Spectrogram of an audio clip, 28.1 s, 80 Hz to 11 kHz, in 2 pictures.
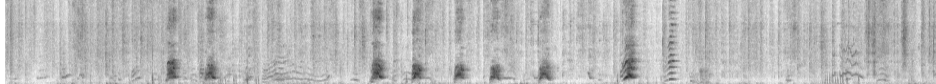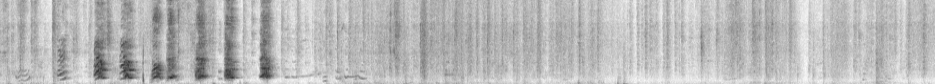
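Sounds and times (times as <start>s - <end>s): dog whining: 0.1s - 10.8s, 11.8s - 20.0s
small dogs yapping: 0.1s - 22.8s.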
